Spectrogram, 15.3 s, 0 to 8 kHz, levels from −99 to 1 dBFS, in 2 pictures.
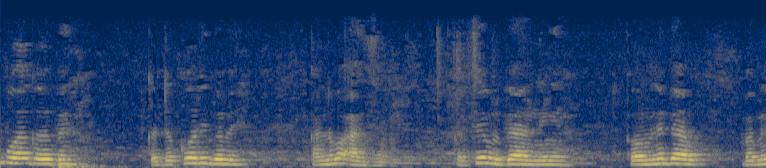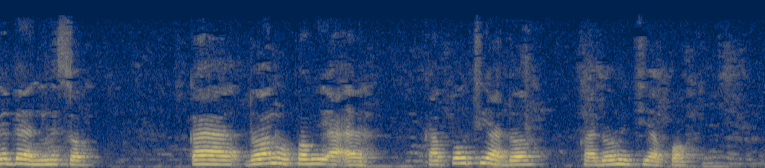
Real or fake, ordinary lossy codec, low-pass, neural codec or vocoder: real; AAC, 32 kbps; 7.2 kHz; none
